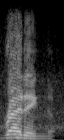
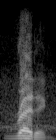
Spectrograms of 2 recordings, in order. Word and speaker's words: Reading: accent like hands down so they don't pronounce reading reading when I say reading railroad or reading in the UK or Reading Pennsylvania they pronounce it reading I'm like it's not reading you need to learn to be reading you need to read more it's reading so it's uh that's that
